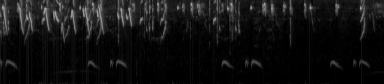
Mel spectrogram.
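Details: Saffron finches together in the wild: a vigorous burst of high sliding chirps that thins out toward the end, with a repeated lower two-note descending whistle and a nearly quiet background.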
